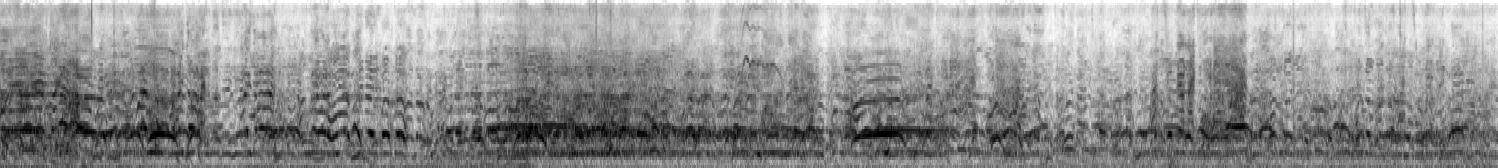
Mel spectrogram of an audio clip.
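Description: A large crowd of men shouts and argues loudly outdoors.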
